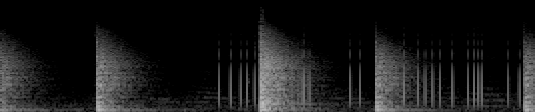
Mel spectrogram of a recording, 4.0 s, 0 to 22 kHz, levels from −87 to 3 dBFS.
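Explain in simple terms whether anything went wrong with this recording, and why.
A train of clicks runs from 1.64 to 3.99 seconds. About thirty uneven ticks, twelve a second. Likely interference, a bad connection or power supply.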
